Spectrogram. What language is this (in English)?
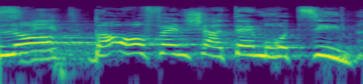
Hebrew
